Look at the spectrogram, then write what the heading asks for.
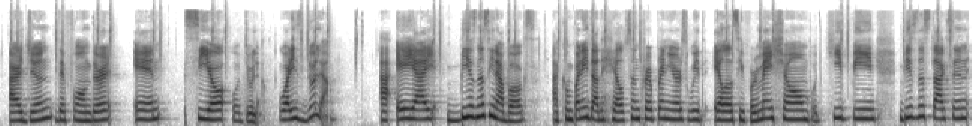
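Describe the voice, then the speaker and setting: A woman's voice: on the high side, a bit bright. A Colombian woman whose first language is Spanish, hosting a podcast interview in English with eager delivery, small slips and fillers. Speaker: podcast host.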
